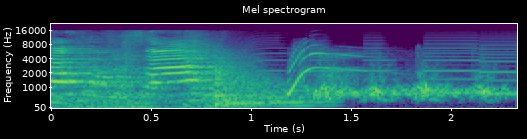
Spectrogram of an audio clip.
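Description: Young children shrieking and calling out as they ride down a plastic slide, followed about a second in by a cartoon-style sound effect: a quick rising whistle, then held tones stepping down in pitch.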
